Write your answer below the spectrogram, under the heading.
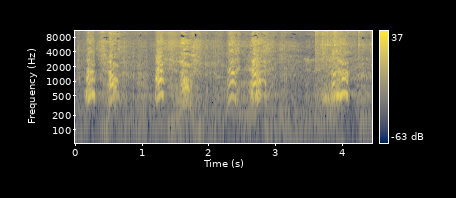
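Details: Barking from neighborhood dogs: about eight short, yappy barks in loose, uneven bursts, some doubled, with one louder and longer bark near the end.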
